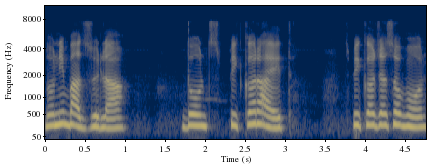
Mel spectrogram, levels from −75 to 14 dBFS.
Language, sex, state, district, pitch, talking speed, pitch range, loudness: Marathi, female, Maharashtra, Solapur, 240 Hz, 115 wpm, 215-255 Hz, -15 LUFS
